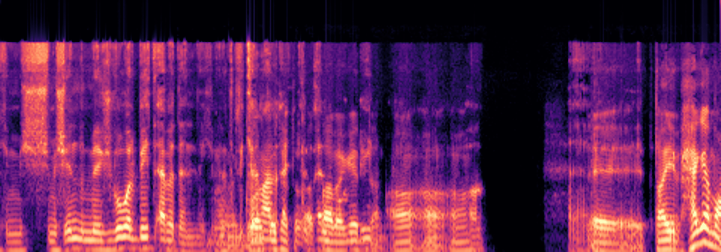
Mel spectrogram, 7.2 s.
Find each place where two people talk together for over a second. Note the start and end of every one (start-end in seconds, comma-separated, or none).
2.4-3.8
